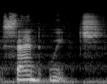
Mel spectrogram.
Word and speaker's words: sandwich: Okay, so you don't have to say sandwich.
